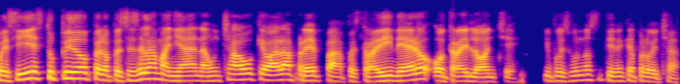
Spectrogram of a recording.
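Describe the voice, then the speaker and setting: In an unremarkable speaking voice, the speaker goes at a fairly quick pace with hardly any pauses and ordinary pitch variation against a quiet background. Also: man, fairly high pitch for a man, dry, close sound with no echo. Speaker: podcast co-host. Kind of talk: casual chat. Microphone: sounds distorted, muffled.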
